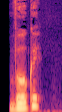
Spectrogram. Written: VUGGENS

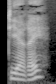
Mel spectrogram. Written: diarré

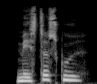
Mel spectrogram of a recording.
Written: mesterskud

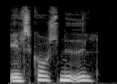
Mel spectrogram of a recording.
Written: elskovsmiddel

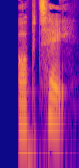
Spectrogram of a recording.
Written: optag

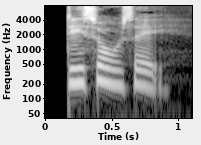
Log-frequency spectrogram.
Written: desårsag

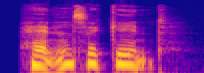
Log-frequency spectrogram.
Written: handelsagent

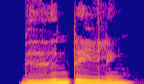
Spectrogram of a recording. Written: videndeling

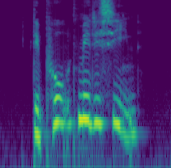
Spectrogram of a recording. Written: depotmedicin

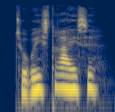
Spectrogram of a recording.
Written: TURISTREJSE

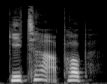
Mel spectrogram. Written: guitarpop

